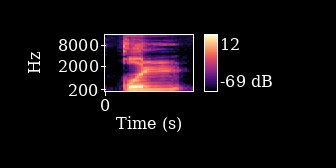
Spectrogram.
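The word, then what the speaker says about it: قُلْ: Sachez que le qaf se prononce de cette façon qo, qo. Donc qul a'udhu.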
